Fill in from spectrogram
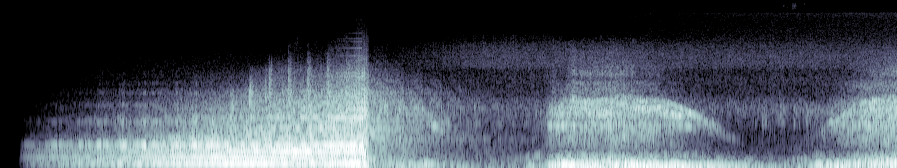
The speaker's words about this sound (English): This is the sound of a weather balloon swaying a few kilometers over the Nevada desert. The balloon looks like a giant white beach ball.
